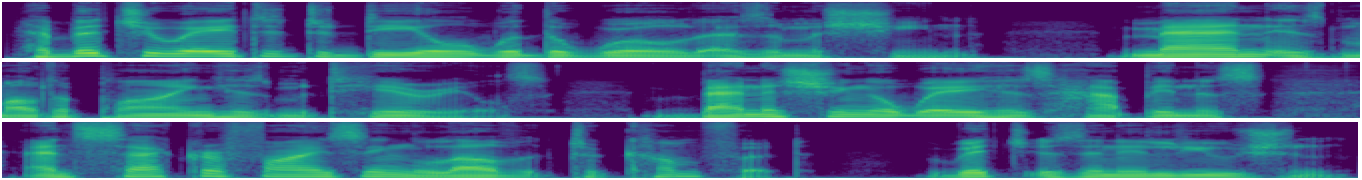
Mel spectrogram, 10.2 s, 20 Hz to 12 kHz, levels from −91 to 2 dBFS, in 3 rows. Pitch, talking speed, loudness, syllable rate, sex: 105 Hz, 160 wpm, -22 LUFS, 5.3 syllables/s, male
